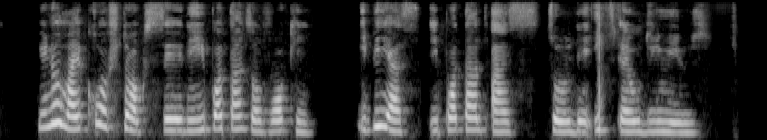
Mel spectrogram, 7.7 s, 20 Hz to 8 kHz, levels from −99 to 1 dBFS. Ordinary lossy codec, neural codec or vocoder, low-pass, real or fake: none; codec, 16 kHz, 4 kbps, FreqCodec, larger model; 7.2 kHz; fake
